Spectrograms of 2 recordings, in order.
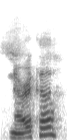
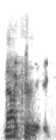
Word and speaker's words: Nakiri: Like Narika? Like it's Nakari. Nakiri. Right. But the way Japanese pronunciations, as far as I understand it, is that they don't are always said the same way.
